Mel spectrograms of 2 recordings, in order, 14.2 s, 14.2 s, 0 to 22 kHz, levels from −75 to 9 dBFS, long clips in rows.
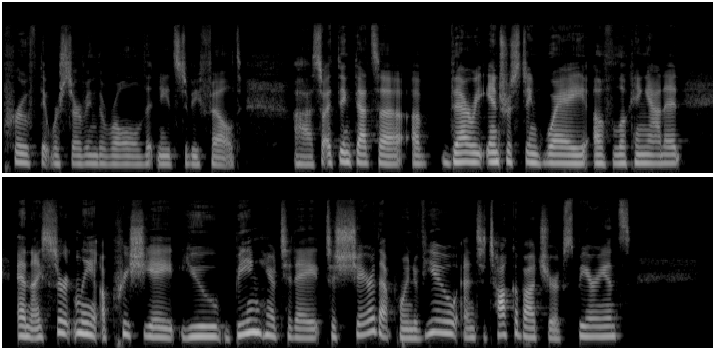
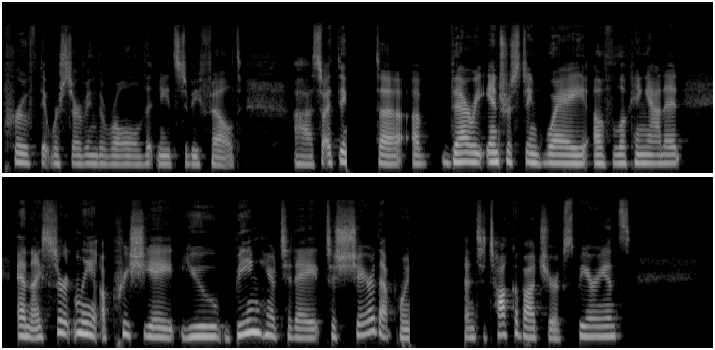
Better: first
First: none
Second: audio cutting out; at 3.5 s and at 11 s for 0.5 s

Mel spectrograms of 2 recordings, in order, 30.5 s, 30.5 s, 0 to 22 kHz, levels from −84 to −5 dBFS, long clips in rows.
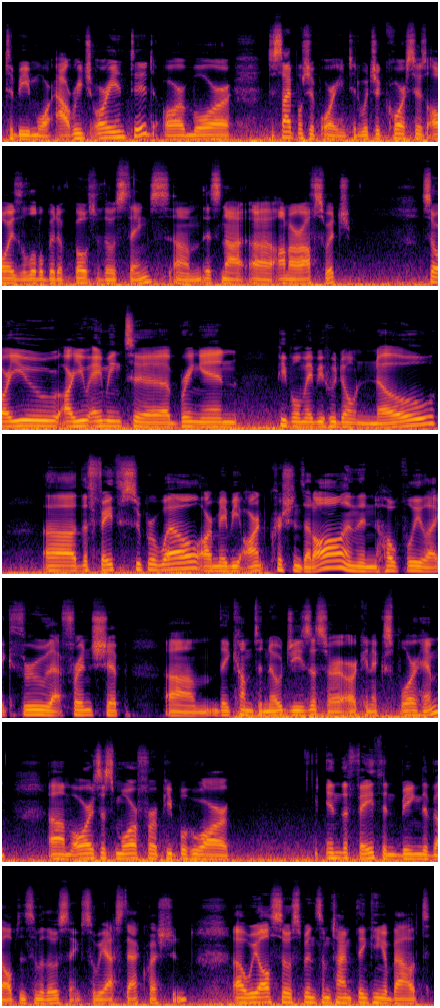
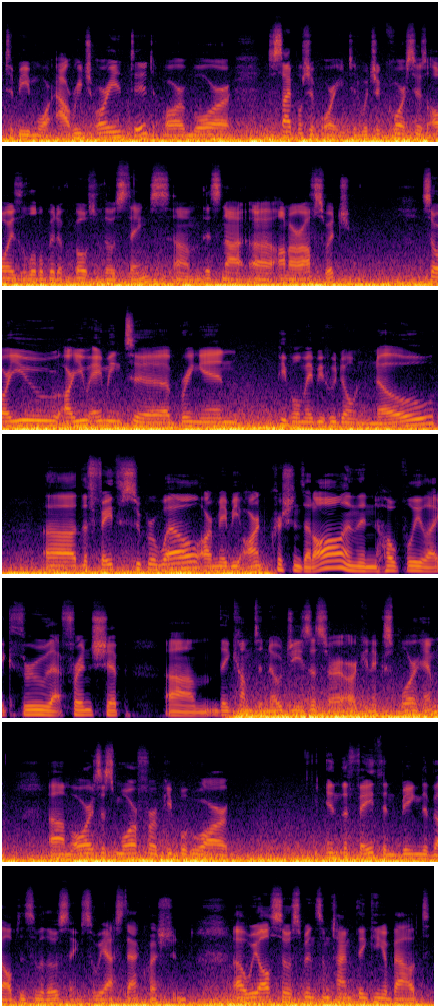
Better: first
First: low rumble; faint; until 16 s and from 20 s on; 25 dB below the speech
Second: low rumble; loud; until 16 s and from 20 s on; 9 dB below the speech

